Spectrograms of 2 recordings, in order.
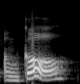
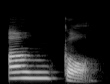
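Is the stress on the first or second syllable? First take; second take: second; first. First: The stress is on the second syllable. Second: The stress is on the first syllable. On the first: The speaker calls it wrong. "We don't say uncle" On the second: The speaker calls it right. "we say uncle"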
